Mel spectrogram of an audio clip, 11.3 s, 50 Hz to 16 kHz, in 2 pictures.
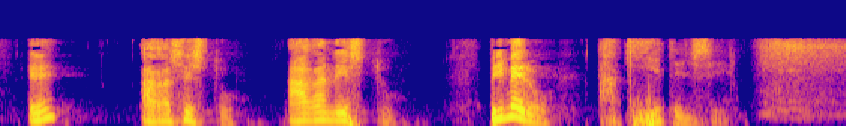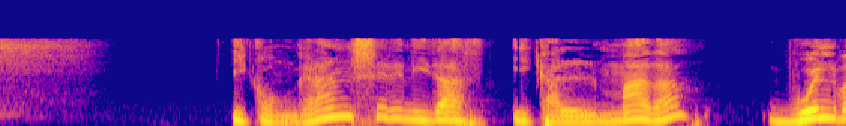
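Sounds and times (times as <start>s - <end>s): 
speech: 0.2s - 5.4s, 7.2s - 11.2s
slow calming breath: 5.0s - 6.4s.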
